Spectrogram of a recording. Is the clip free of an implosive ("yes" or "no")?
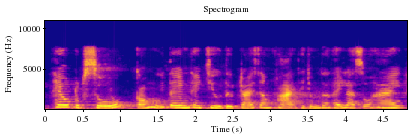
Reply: yes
